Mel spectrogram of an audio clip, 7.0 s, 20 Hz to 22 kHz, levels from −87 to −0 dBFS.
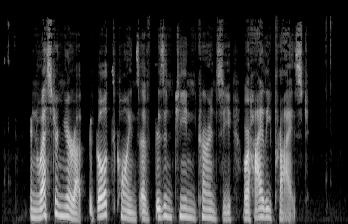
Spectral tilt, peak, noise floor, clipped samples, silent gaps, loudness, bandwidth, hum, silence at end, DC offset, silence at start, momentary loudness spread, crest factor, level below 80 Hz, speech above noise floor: -5 dB/octave; -2 dBFS; -56 dBFS; under 0.1%; none; -21 LUFS; 16 kHz; none; 0.85 s; under 0.1%; 0.6 s; 10 LU; 20 dB; -62 dBFS; 36 dB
